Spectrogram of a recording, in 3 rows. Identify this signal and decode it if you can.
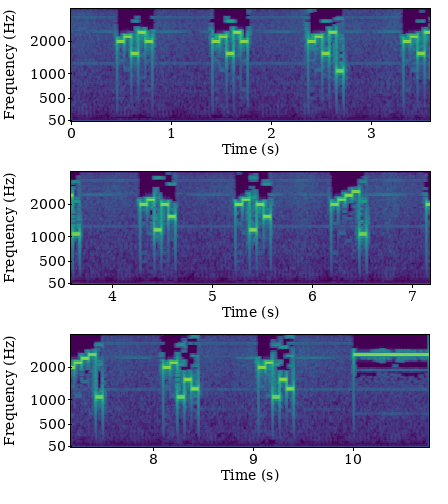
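Five-tone selective call (ZVEI), heard as quick runs of five tones, tones of about 70 ms. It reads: 89508 89508 89501 89501 89285 89285 89001 89001 89153 89153
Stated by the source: ZVEI five-tone selective call received via SDR.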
